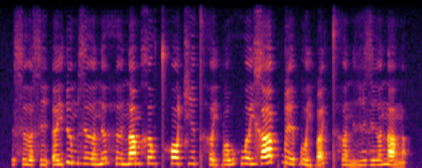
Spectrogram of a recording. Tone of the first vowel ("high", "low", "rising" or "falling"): low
